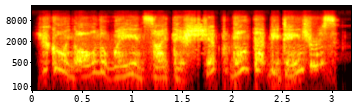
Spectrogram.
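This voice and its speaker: Lilting, curious young alien. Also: female voice, a little high, very animated, fairly quick, bright, forceful tone, slight background noise. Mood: fascinated, concerned. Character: curious, earnest young female alien scholar. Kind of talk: video game character acting.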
